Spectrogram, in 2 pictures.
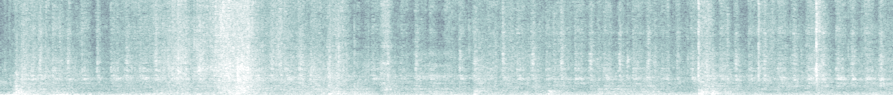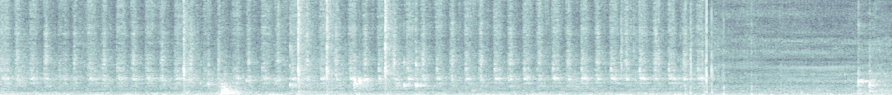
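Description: Puppies moving about on fabric mats and a play tunnel: a steady run of small scratching, rubbing and tapping sounds from paws and bodies, with a few louder scuffs.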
